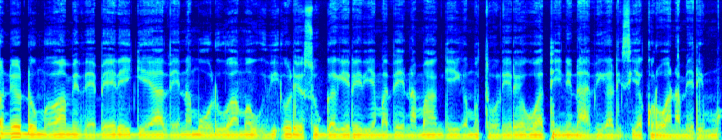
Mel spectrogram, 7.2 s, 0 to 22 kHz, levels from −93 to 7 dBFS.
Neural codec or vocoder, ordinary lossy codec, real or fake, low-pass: none; none; real; none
